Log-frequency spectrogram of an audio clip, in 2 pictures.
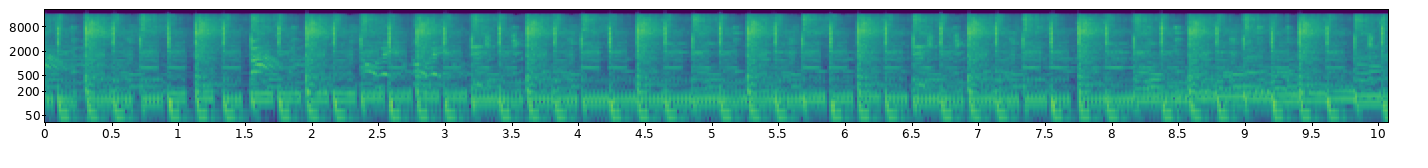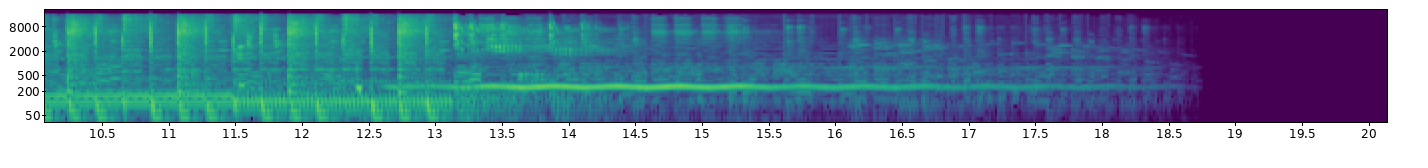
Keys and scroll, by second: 4.2 super+f, 7.9 super+e, 11.7 super+w, 19.8 super+q.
